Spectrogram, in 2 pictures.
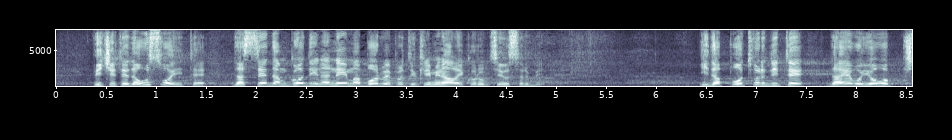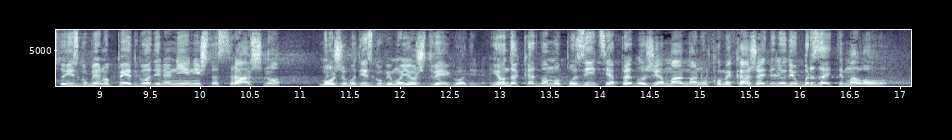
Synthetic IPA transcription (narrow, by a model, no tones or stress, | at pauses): ʋit͡ɕe̞t̪e̞d̪ausʋo̞jit̪e̞d̪ase̞d̪amɡo̞d̪inane̞ːmabo̞ɾbe̞pɾo̞t̪iʋkɾiminaːlaiko̞ɾup̚t̪sije̞usr̩bḭji | id̪apo̞t̪ʋr̩d̪it̪e̞d̪ae̞ʋo̞io̞ʋo̞ʃt̪o̞jeizɡubʎe̞no̞pe̞ːt̪ɡo̞d̪inanije̞niʃt̪ast̪ɾaːʃno̞ | mo̞ʒe̞mo̞d̪aizɡubimo̞jo̞ʃd̪ʋeːɡo̞d̪ine̞̰io̞nd̪akad̪ʋamo̞po̞ziːt̪sijapɾe̞d̪lˠo̞ʒiamand̪manuko̞me̞kaːʒeajd̪eʎuːd̪iubr̩zajt̪e̞malooʋo̞̰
